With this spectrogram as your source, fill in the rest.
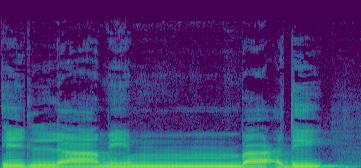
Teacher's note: با دال زیر دی الا من بعدی دلته اقلاب ویل کېږي نون ساکن نرسته چې کله با راشي نون ساکن به په میم کې بدل شي او غنه به پکې کېږي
